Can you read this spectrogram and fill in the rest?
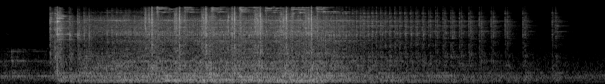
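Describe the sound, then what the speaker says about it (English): A Caille Roulette coin-operated machine pays out through its vertical-lever coin slicer, giving a run of rapid mechanical clatters and ratcheting clicks with metallic coin jingles for about five seconds before fading out. "we'll go ahead and show a payoff with the vertical lever operating the coin slicer"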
